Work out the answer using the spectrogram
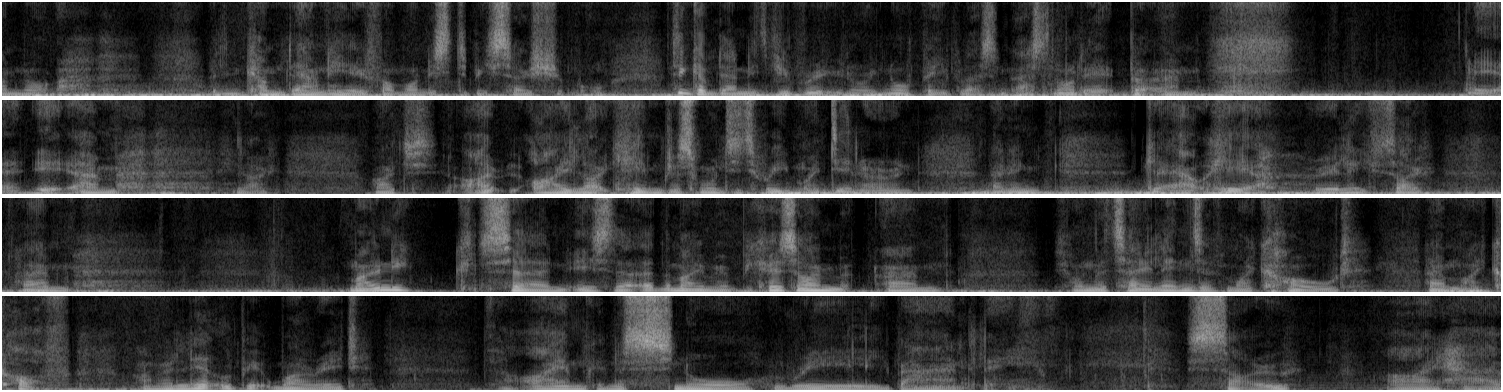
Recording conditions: outdoors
